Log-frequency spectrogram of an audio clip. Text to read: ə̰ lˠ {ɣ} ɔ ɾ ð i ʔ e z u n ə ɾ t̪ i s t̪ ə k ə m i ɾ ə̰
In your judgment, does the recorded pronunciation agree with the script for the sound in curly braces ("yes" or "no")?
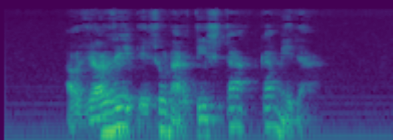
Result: no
